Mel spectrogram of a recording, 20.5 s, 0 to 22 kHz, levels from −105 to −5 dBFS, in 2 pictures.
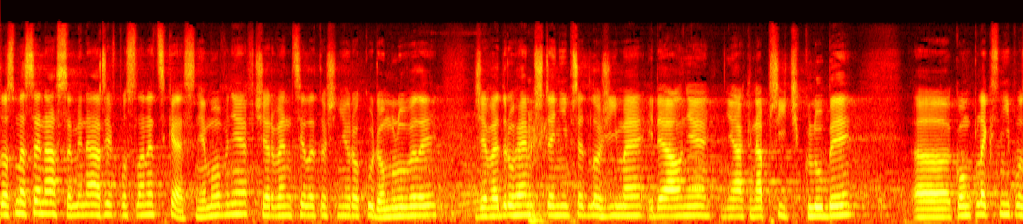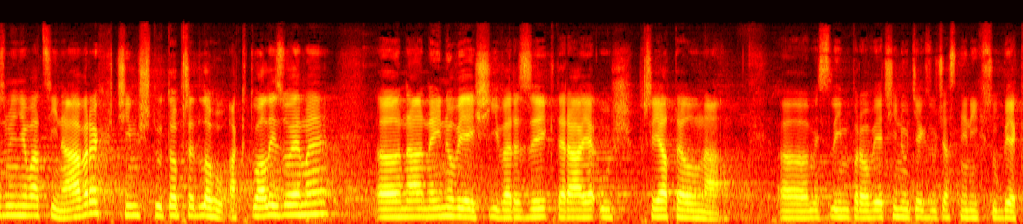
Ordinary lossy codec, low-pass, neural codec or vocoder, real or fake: MP3, 96 kbps; 14.4 kHz; none; real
